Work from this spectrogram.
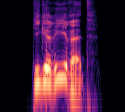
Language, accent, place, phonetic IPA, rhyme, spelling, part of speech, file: German, Germany, Berlin, [diɡeˈʁiːʁət], -iːʁət, digerieret, verb, De-digerieret.ogg
- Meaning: second-person plural subjunctive I of digerieren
